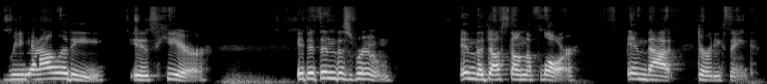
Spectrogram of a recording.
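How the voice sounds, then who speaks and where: A woman's voice: a little high, takes it slowly. A woman reading the part of a pompous, anxious husband, a fussy government clerk, at a table read of a stage comedy. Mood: lecturing, fretful. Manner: pompous, hectoring, fretful.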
